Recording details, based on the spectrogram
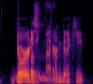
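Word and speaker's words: Dougherty: counties as well as um what is it degerty is what we said it's pronounced Dory doesn't matter I'm Gonna Keep screwing that up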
